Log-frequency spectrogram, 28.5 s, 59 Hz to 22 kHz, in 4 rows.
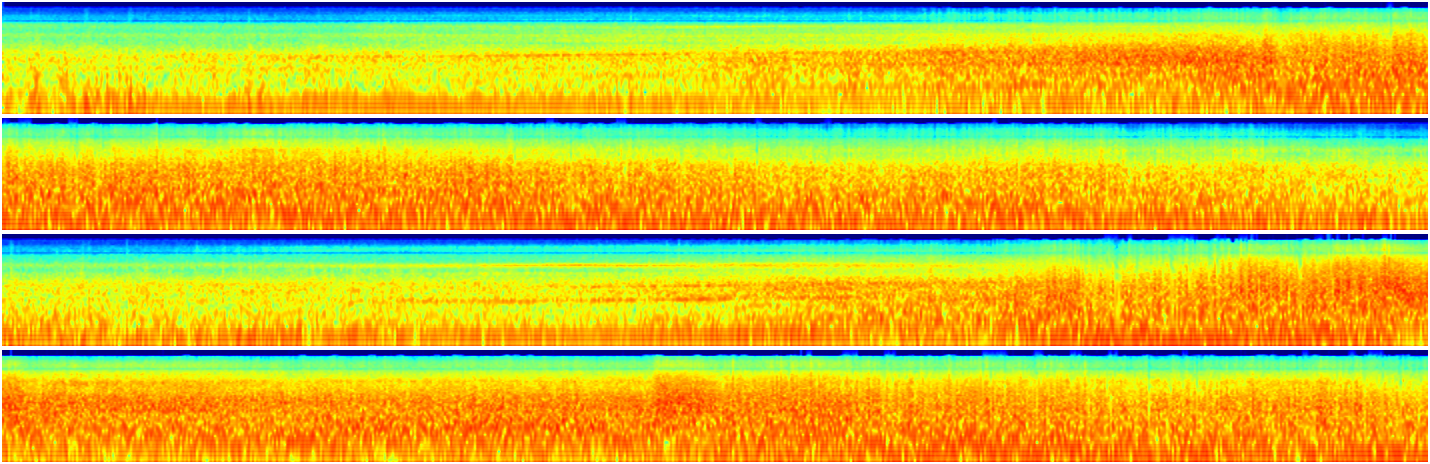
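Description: Honda CBF1000's inline-four engine accelerating out of a corner with its note slowly climbing, then buried under loud wind roar on the bike-mounted microphone as speed builds. This happens twice.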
